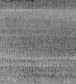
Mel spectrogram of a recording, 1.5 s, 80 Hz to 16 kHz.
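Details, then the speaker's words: 2000 Toyota Celica GTS, 2ZZ engine, warm at 90°C coolant, throttle cable disconnected: steady raised idle at 1800 RPM with a busy hum, apparently from extra air; idle air control valve later cleaned and adjusted. "okay we're now up to operating temperature and you can see the engine is revving pretty high"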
